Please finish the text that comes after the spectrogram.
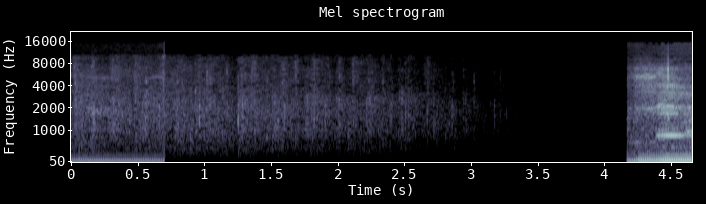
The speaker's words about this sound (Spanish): Bienvenido, pasa, siéntate, estos aplausos son para ti, para mí, ponte cómoda, ponte cómodo, que es hora de empezar con nuestro episodio del día de hoy.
